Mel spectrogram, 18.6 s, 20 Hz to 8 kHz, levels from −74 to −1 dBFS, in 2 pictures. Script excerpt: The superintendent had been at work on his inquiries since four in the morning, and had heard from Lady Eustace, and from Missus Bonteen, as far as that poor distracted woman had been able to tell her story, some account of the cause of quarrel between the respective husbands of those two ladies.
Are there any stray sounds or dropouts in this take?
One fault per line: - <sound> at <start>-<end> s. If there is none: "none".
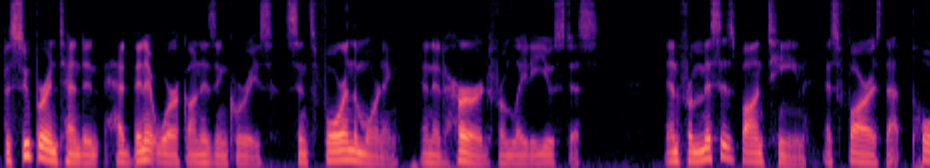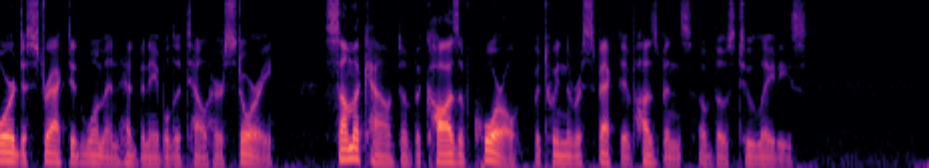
none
